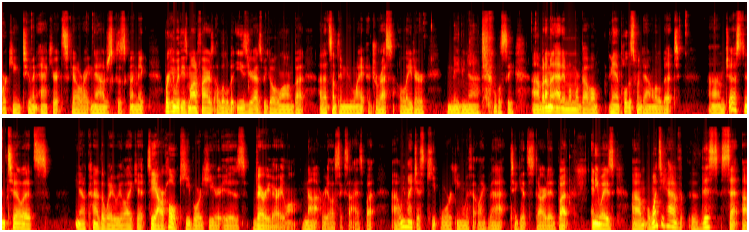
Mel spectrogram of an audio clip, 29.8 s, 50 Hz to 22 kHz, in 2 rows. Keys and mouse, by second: 2.2 shift+middle click, 2.5 middle click, 3.5 middle click, 4.2 shift+middle click, 4.9 shift+middle click, 5.2 middle click, 8.4-10.6 drag, 12.2-13.5 shift+drag, 14.2 click, 14.9-17.7 shift+drag, 21.1 shift+middle click, 21.7-23.1 middle drag, 23.5-25.0 middle drag, 25.4 shift+middle click, 25.7 middle click, 26.3 shift+middle click, 26.9 middle click, 28.0 middle click.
